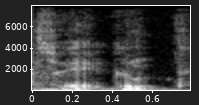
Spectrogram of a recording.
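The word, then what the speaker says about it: 金: 쇠라고 읽는 거죠. 쇠금자입니다. 쇠금. 그래서 우리는 요런 것들을 금문이라고 표현을 하는데, 쇠도 근데 어찌됐든 되게 단단한 표면의 재질을 가지고 있는 거죠.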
